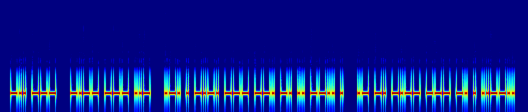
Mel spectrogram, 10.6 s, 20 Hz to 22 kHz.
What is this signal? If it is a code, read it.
Morse code, heard as a keyed tone, about 28 wpm, 700 Hz. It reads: DO YOU RECOGNIZE ANYONE?
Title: Sentences from Top 1400 Words 28wpm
